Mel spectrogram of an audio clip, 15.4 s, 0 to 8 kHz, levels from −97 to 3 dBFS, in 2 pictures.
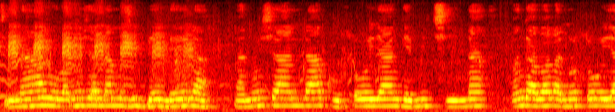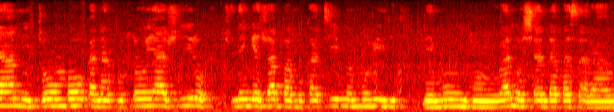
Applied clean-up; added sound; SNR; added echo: none; Fowl; 16 dB; reverberation time 0.3 s.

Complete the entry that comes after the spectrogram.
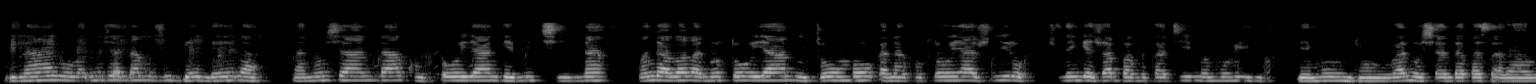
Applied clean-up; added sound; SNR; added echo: neural mask model DeepFilterNet 3.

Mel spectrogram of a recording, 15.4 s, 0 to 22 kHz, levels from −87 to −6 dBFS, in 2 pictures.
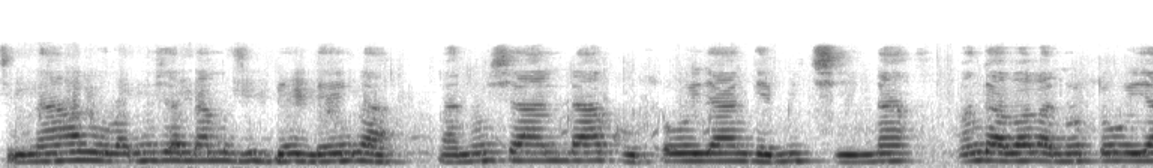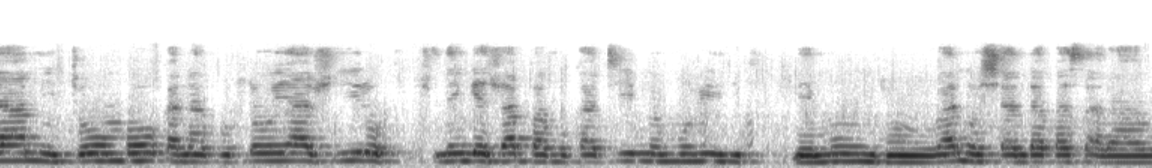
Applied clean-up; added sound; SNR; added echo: neural separator model SepFormer DNS4.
